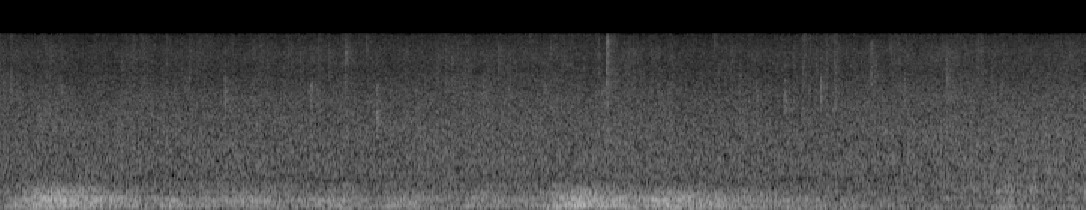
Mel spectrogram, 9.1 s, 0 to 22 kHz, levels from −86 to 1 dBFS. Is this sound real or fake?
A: real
